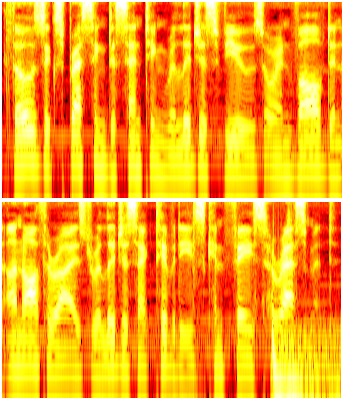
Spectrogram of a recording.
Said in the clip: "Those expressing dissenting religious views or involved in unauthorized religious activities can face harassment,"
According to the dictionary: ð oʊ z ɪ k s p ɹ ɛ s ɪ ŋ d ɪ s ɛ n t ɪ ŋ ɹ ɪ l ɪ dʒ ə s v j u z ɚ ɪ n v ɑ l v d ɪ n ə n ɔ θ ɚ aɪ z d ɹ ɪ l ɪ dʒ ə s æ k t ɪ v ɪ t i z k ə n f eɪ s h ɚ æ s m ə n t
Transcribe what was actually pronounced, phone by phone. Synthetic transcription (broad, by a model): ð oʊ z ɪ k s p ɹ ɛ s ɪ ŋ d ɪ s ɛ n t ɪ ŋ ɹ ɪ l ɪ dʒ ə s v j u z ɚ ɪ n v ɑ l v d ɪ n ə n ɔ θ ɚ aɪ z d ɹ ɪ l ɪ dʒ ə s æ k t ɪ v ɪ t i z k ə n f eɪ s h ɚ æ s m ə n t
